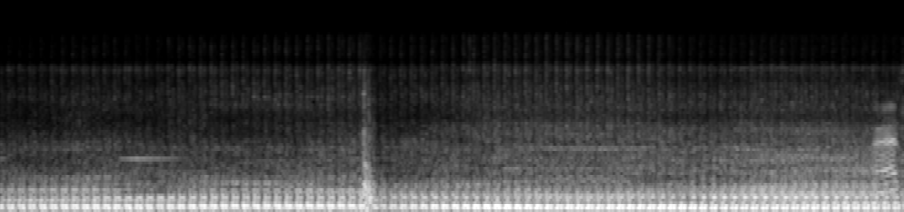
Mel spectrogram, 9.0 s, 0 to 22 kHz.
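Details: 2008 Dodge Nitro started on jumper cables after timing belt reassembly; rapid deep idle pulse that stumbles now and then, still has a miss. Owner plans a compression check and suspects timing marks may be off.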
